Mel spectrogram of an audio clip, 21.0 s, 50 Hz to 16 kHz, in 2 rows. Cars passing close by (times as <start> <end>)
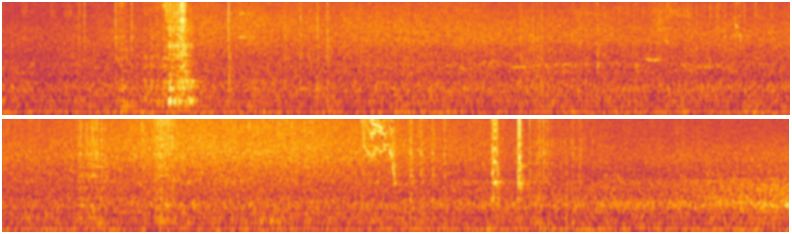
19.5 21.0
